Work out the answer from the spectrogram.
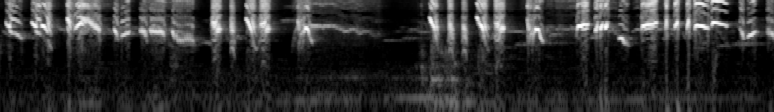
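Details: Oriental magpie-robin singing aggressively to rile rivals: loud, rapid volleys of high chirps, slurred whistles and buzzy notes, a short break in the middle, then more dense chattering phrases.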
